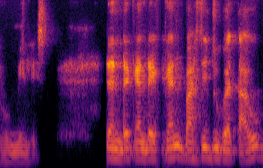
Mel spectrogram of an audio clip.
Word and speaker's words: humilis: Tulisannya sama dengan cara membacanya humilis.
